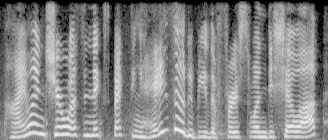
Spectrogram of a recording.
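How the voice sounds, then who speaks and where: A woman voicing a small, chatty, cheeky fairy companion in a game, squeaky and childlike, speaking of herself in the third person. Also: very animated, fairly quick, pushed and bright, heavily acted. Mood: chatty, curious. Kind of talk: animated game dialogue.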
